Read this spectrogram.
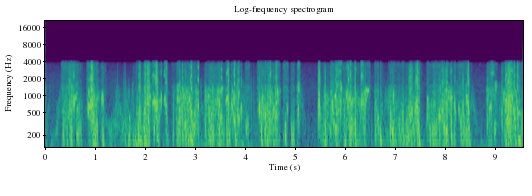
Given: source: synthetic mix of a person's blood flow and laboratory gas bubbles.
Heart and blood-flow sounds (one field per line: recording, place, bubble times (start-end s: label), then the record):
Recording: Doppler ultrasound of blood flow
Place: subclavian vein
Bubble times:
0.00-0.03 s: bubbles
0.32-0.77 s: bubbles
0.82-1.23 s: bubbles
1.75-2.50 s: bubbles
2.53-3.08 s: bubbles
3.18-3.96 s: bubbles
4.00-4.12 s: bubbles
4.25-4.72 s: bubbles
4.76-4.88 s: bubbles
4.91-5.13 s: bubbles
5.45-6.51 s: bubbles
6.59-6.79 s: bubbles
6.87-7.55 s: bubbles
7.62-8.55 s: bubbles
8.82-9.07 s: bubbles
9.12-9.58 s: bubbles
From the record:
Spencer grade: 4 (maximum detectable bubble signal sounding continuously throughout systole and diastole of every cardiac period, and overriding the amplitude of the normal cardiac signals)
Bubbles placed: anywhere in the cardiac cycle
